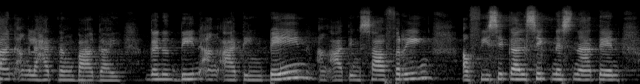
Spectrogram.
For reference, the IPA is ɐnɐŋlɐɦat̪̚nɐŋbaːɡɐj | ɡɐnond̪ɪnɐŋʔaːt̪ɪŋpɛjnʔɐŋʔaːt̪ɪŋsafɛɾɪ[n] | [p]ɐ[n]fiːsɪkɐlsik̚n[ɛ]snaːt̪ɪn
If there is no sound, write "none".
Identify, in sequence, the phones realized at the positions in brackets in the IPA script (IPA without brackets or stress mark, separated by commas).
ŋ, ʔ, ŋ, ɛ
